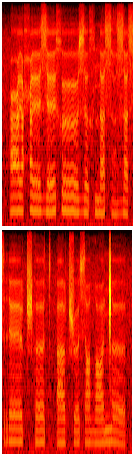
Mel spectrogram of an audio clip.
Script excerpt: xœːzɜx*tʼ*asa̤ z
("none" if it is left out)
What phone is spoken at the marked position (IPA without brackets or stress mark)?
n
